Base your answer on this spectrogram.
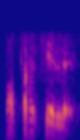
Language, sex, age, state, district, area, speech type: Malayalam, female, 45-60, Kerala, Pathanamthitta, rural, conversation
